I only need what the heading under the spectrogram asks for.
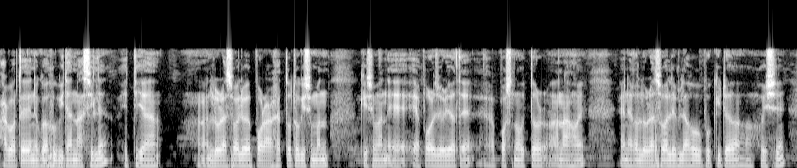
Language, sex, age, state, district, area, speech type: Assamese, male, 45-60, Assam, Darrang, rural, spontaneous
